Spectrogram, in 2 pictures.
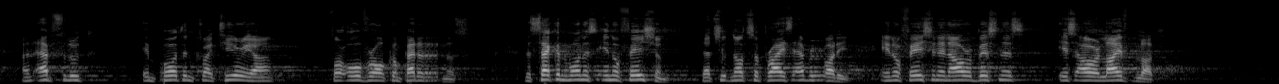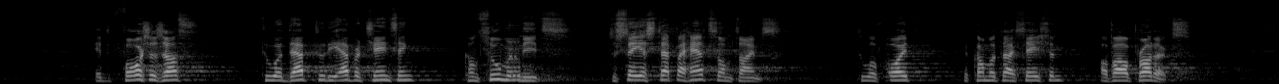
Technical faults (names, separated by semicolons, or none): AAC frame loss with concealment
